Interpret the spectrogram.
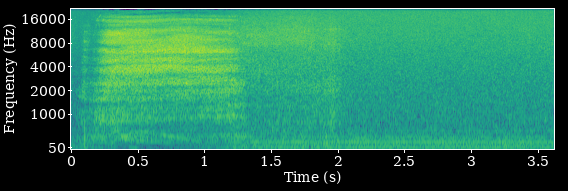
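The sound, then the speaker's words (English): A long, loud, exaggerated breath: a harsh, airy rush that peaks early, then fades into a softer, steady exhale with a low, hollow rumble, no talking. “it's gonna be an ASMR breathing video from here on out.”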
